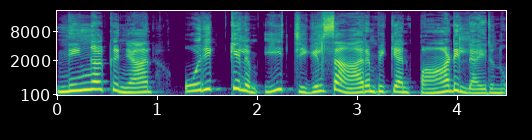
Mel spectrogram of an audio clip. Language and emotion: Malayalam, disgusted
